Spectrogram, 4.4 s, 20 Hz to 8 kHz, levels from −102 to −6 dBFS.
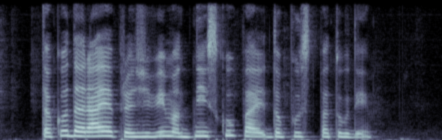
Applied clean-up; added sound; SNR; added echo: none; none; none; none.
